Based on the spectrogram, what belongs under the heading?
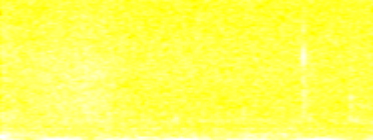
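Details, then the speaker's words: Alaron polished-brass ceiling fan, owner believes a failed capacitor; it hums faintly with a soft uneven wash, turning very slowly and close to stalling. Cause suspected, not confirmed. "oh that's really slow it's gonna stall off"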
